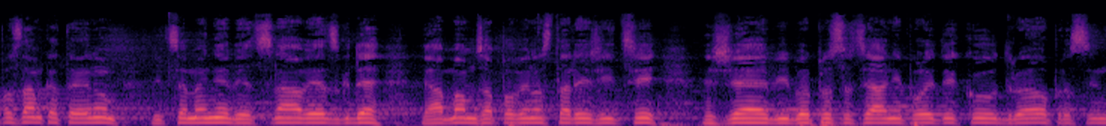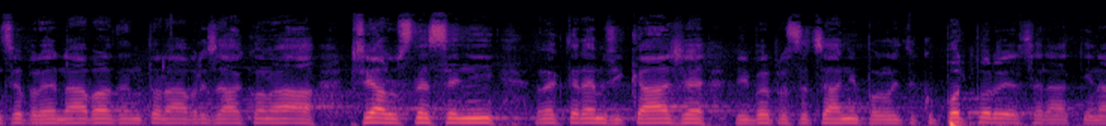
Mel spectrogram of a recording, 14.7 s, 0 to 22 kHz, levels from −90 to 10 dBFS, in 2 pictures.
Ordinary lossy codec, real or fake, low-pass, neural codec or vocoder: MP3, 64 kbps; real; 14.4 kHz; none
